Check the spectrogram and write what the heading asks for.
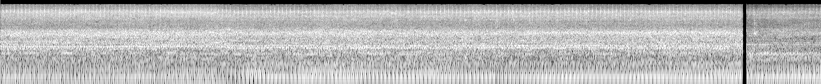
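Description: Steady drone of a zero-turn mower engine towing a spring-tine dethatcher. The low engine note shifts about three seconds in, and the sound drops out for an instant near the end.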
